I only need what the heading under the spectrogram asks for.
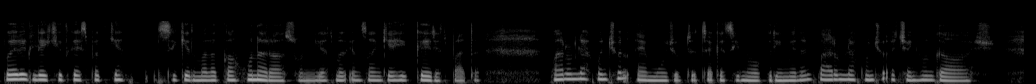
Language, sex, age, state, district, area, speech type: Kashmiri, female, 30-45, Jammu and Kashmir, Bandipora, rural, spontaneous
